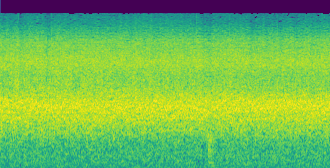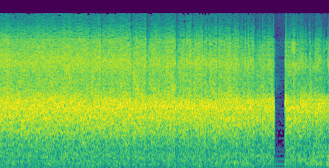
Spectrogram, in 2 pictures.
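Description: A large crowd applauds loudly in a big hall.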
